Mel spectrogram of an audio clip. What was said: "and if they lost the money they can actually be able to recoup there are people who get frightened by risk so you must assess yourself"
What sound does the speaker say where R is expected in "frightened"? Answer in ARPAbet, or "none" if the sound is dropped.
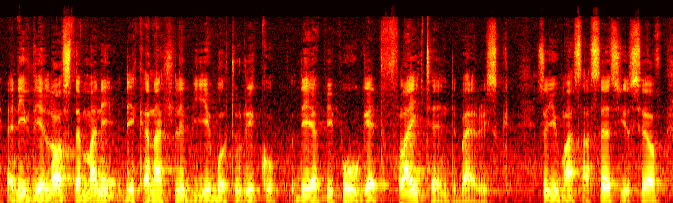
L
